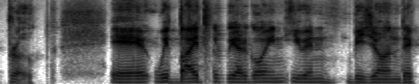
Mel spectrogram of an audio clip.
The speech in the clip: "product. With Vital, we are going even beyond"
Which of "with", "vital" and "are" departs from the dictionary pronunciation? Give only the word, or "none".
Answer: vital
